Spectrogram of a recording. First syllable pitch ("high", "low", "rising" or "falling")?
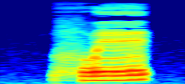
rising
